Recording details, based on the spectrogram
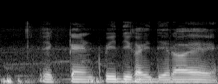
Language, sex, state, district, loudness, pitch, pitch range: Hindi, male, Rajasthan, Bikaner, -14 LUFS, 115 Hz, 110-120 Hz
